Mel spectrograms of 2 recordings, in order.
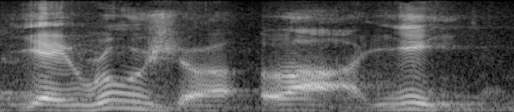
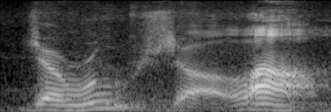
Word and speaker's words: Yerushalayim: There is no J in the Hebrew language, so there is no such thing as Jerusalem. When you can't pronounce that in the Hebrew language. And since that is the capital, it's not Jerusalem.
